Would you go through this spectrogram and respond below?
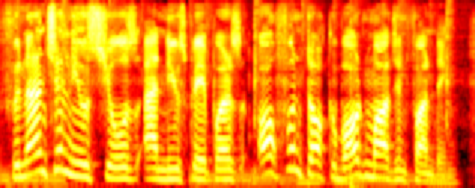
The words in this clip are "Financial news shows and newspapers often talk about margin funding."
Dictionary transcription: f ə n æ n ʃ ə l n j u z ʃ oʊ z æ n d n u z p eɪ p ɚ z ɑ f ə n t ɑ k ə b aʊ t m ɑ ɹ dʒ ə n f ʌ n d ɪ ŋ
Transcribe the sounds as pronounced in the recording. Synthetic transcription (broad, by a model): f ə n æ n ʃ ə l n j u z ʃ oʊ z æ n d n u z p eɪ p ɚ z ɑ f ə n t ɑ k ə b aʊ t m ɑ ɹ dʒ ə n f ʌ n d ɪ ŋ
